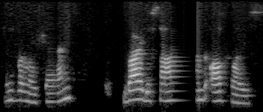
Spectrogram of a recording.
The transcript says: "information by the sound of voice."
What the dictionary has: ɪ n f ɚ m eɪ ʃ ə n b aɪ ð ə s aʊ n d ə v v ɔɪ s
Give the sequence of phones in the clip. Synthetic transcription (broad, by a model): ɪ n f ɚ m eɪ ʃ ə n b aɪ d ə s aʊ n d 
